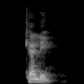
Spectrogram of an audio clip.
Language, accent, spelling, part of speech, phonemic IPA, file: French, France, caler, verb, /ka.le/, LL-Q150 (fra)-caler.wav
- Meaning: 1. to wedge (open) (a door) 2. to jam (machinery etc.), to stall (an engine) 3. to stall (of driver, engine) 4. to fill (someone) up 5. (of person eating) to be full 6. to synchronize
